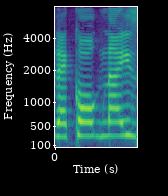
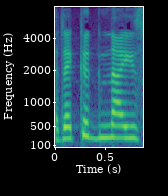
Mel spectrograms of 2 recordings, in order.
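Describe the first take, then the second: First: The second vowel is a full 'o' sound. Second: The second vowel is short and reduced. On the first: The speaker calls it wrong. "रिकॉग्नाइज नहीं होता है" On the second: The speaker calls it right. "रिकग्नाइज होता है"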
